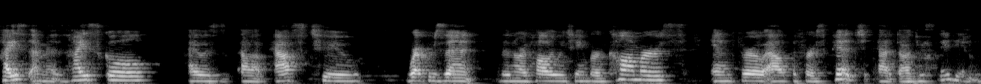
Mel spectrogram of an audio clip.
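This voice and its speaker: This woman talks at a fairly slow pace in a very deep, low voice that is somewhat breathy. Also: ordinary pitch variation. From US West Coast, Los Angeles area. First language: Finnish. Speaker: talk show co-host. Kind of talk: casual chat. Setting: webcast talk show.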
